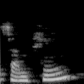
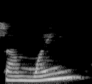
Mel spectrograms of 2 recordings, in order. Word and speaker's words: Samhain: pronuncia y parece que en varios lugares se pronuncia Samhain, pero creo que en Irlanda la M y la H hacen una U, entonces es Samhain, no sé, cosas raras, Samhain, como sea.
